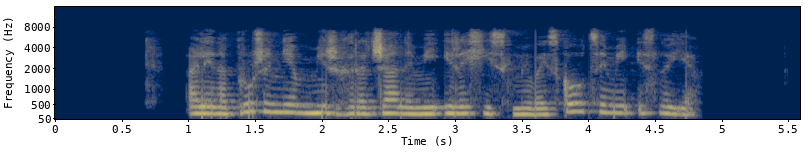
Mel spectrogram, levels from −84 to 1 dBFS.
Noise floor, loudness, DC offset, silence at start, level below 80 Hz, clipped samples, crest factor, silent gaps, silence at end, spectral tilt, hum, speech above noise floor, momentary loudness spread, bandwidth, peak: under -90 dBFS; -25 LUFS; under 0.1%; 0.7 s; -58 dBFS; under 0.1%; 20 dB; 0.84-0.98 s; 0.8 s; -4.5 dB/octave; none; over 66 dB; 8 LU; 7.8 kHz; -6 dBFS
